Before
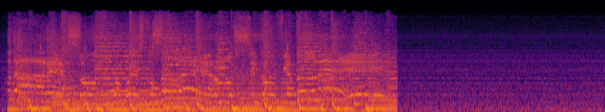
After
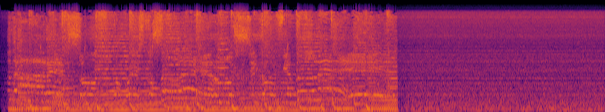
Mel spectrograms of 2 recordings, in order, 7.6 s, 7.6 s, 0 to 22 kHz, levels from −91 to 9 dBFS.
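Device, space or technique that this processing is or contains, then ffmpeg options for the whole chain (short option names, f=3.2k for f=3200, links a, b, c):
FM broadcast chain: -filter_complex "[0:a]highpass=42,dynaudnorm=f=130:g=3:m=16dB,acrossover=split=100|450[a][b][c];[a]acompressor=threshold=-27dB:ratio=4[d];[b]acompressor=threshold=-25dB:ratio=4[e];[c]acompressor=threshold=-18dB:ratio=4[f];[d][e][f]amix=inputs=3:normalize=0,aemphasis=mode=production:type=50fm,alimiter=limit=-8.5dB:level=0:latency=1:release=453,asoftclip=type=hard:threshold=-12dB,lowpass=f=15k:w=0.5412,lowpass=f=15k:w=1.3066,aemphasis=mode=production:type=50fm,volume=-5dB"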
